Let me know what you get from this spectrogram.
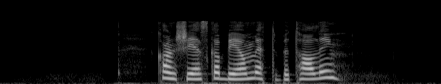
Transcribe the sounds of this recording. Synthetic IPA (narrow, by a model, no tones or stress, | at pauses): kʰɑnʃəjæskɑbeːɔmɛt̪əbət̪ʰɑːlɪŋ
